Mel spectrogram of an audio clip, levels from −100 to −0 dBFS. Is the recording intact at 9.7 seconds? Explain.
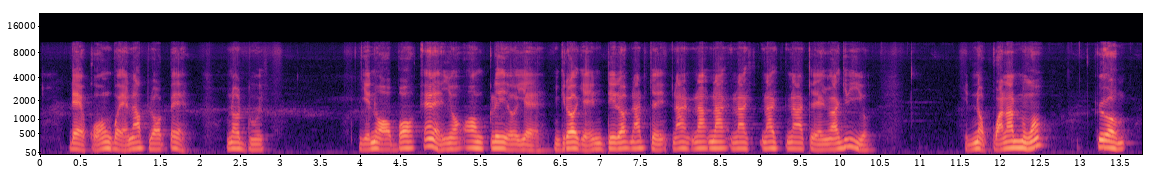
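No. At 9.7 s the speech carries 4-bit ADPCM compression, which runs through the whole clip. Each sample is coded as a coarse 4-bit step from a predicted value, so the error becomes a gritty hiss that rises and falls with the speech level and roughens sharp onsets. Nothing is heard above 10.6 kHz, which fits a rate near 22 kHz. Unlike a perceptual codec's swirly, watery artefacts, this noise is steady, broadband grit.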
